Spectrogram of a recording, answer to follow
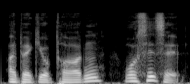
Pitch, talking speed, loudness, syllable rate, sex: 125 Hz, 220 wpm, -16 LUFS, 5.2 syllables/s, male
